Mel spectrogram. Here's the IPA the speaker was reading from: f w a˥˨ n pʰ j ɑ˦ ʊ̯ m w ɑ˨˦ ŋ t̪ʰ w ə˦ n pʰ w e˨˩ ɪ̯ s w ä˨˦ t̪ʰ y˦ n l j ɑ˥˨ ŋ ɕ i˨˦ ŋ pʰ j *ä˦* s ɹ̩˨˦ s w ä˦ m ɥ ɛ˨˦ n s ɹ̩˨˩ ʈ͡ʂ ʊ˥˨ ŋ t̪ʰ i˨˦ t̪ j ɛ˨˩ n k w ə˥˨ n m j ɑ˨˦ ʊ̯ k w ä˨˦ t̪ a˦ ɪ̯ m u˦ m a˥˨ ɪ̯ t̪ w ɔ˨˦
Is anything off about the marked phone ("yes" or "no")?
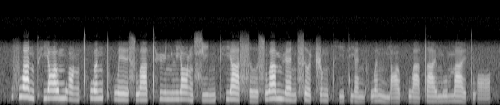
yes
